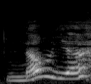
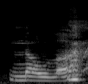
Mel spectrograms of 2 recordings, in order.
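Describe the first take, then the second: First: The middle L is replaced by a Y sound. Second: The L sound in the middle is pronounced. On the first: The speaker calls it wrong. "I kept thinking it was Noya... the L is silent" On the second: The speaker calls it right. "how to say Nola"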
